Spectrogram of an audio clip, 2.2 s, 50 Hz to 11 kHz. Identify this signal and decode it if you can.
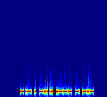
Morse code, heard as a keyed tone, about 51 wpm, 700 Hz. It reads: KE6JTK
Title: USA Call Signs - 6 Characters - 4x Character Spacing - 50wpm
